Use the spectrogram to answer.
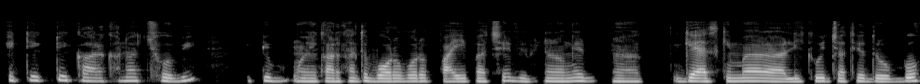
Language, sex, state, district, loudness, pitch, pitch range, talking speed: Bengali, male, West Bengal, Jhargram, -21 LUFS, 150 Hz, 140-160 Hz, 115 wpm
